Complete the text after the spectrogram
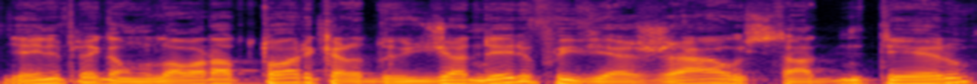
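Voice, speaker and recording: A man's medium-pitched voice carries a dark, mellow tone and ordinary pitch variation. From southern Brazil, Rio Grande do Sul coast (Osório). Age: 70s. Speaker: politician. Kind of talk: podcast interview. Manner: casual, conversational.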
